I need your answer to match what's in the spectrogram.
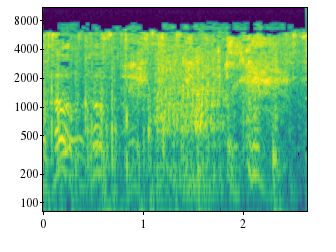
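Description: Horses' hooves clip-clop to a halt as three riders rein up in front of a big ranch house on the Lazy Y ranch, the steady clatter of several animals, with murmuring voices mixed underneath on a muffled, narrow-sounding recording.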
